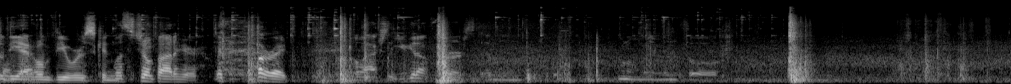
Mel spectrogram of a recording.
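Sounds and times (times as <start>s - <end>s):
speech: 0.0s - 5.5s
soft outdoor ambience: 0.0s - 10.1s
keys jingling while locking a car: 0.4s - 7.9s.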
